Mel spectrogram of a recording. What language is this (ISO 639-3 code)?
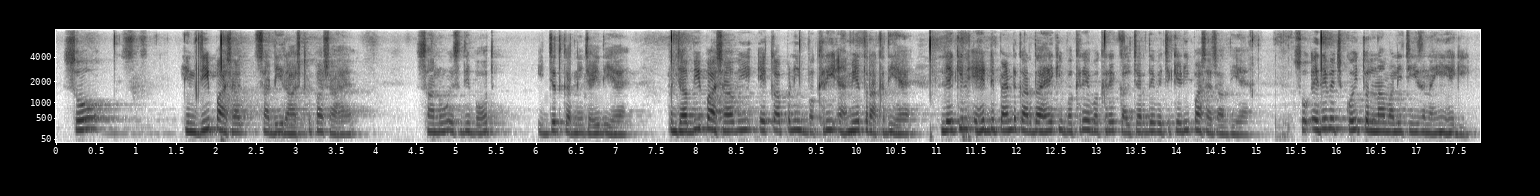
pan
